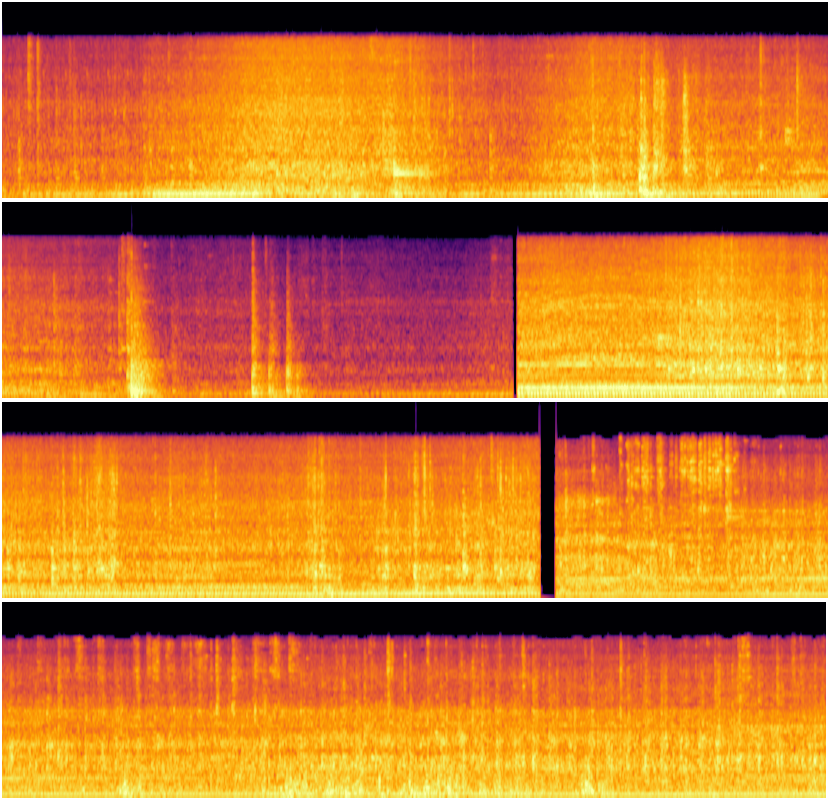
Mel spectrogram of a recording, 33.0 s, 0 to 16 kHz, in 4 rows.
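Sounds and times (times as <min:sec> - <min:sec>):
heavy machinery diesel engine running: 0:13.4 - 0:33.0.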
